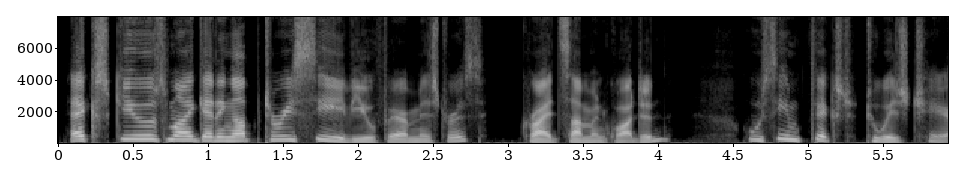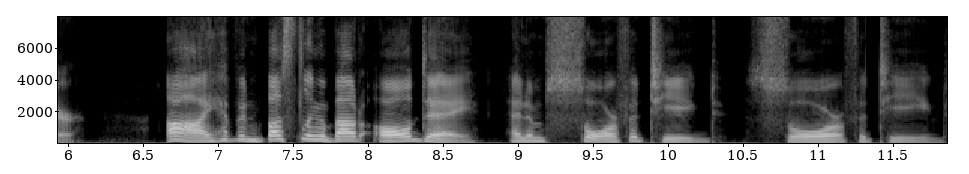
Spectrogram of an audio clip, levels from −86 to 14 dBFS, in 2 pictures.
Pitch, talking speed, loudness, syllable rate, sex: 175 Hz, 150 wpm, -19 LUFS, 4.7 syllables/s, male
